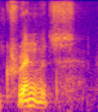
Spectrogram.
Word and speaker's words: Greenwich: Da habe ich eben den Nullmeridian, der hier ist, was in Greenwich, genau, irgendwie, ich war in London vor einem Jahr oder so und die haben gemeint, das heißt nicht Greenwich, sondern irgendwie Greenwich.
